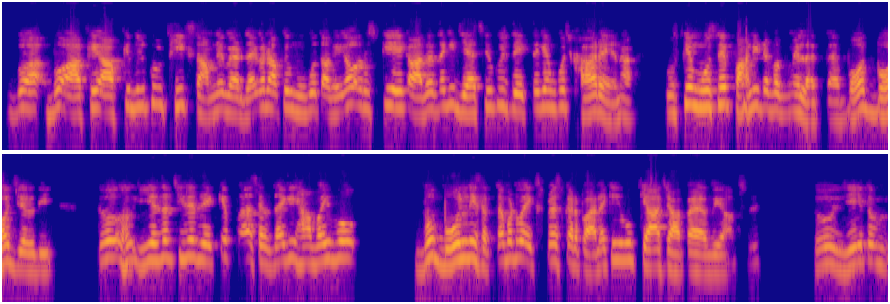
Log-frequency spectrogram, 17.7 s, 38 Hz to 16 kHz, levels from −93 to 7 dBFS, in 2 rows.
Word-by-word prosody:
वो 220 - -1
अ, 210 -1 +3
वो 215 +8 -2
आके 170 +5 +4
आपके 175 +6 0
बिल्कुल 230 +3 -6
ठीक 230 0 -5
सामने 180 +6 -2
बैठ 170 -3 +2
जाएगा 170 +7 0
और - - -2
आपके 200 +2 +2
मुँह 175 -2 -6
को 200 - -2
ताकेगा 180 +2 0
और 230 - 0
उसकी 235 +3 -4
एक 215 -1 -1
आदत 200 +4 -2
है 225 - -1
कि 245 - -6
जैसे 175 +1 +1
ही - - -2
वो - - -10
कुछ 230 -2 -7
देखता 195 +1 -2
है - - -3
कि 225 - +1
हम 220 - -4
कुछ 225 0 -5
खा 160 +3 +3
रहे 180 -4 +2
हैं 130 - -8
ना, 145 0 -4 0.4
उसके 180 +8 +1
मुँह 225 -1 +4
से 250 0 +6
पानी 220 +4 +4
टपकने 195 -4 -3
लगता 130 -5 -3
है 135 - -2
बहुत-बहुत 175 +2 +1
जल्दी। 140 -2 -3 0.5
तो 215 -3 0
ये 210 +5 +1
सब 235 +1 -1
चीज़ें 240 +1 -1
देख 205 -2 0
के 240 - -4
पता 230 -2 -3
चलता 185 -2 -1
है 195 - +1
कि 230 0 -5
हाँ 190 -2 -1
भाई 200 +3 +1
वो 230 0 +1 0.7
वो 235 - +4
बोल 205 +3 +4
नहीं 230 -1 +3
सकता 185 +3 -3
बट 230 +1 -1
वो 230 - +2
एक्सप्रेस 205 0 -3
कर 190 -3 0
पा - - +4
रहा 135 - -1
है - - -2
कि 215 +3 -5
वो 215 0 -1
क्या 165 - +6
चाहता 145 0 +3
है 140 - +5
अभी 130 +1 -6
आपसे। 185 +6 -11 0.4
तो 180 +3 -7
ये 165 +4 -3
तो 205 - -2
200 Hz, 260 wpm, -22 LUFS, 170-225 Hz, 0.7 s, से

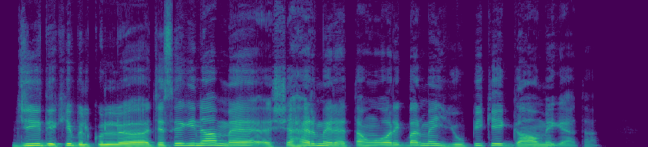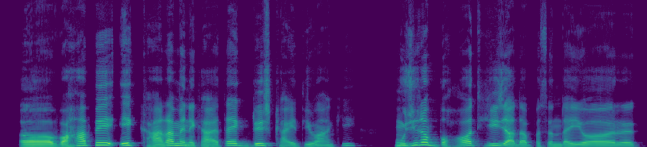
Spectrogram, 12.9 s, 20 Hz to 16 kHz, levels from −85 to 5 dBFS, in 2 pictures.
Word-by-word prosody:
जी 200 +6 +5
देखिए 190 +1 +5
बिल्कुल, 165 -1 +4 0.4
जैसे 180 +7 +2
कि 235 +1 +2
ना 240 +1 +5
मैं 190 -7 +1
शहर 170 +8 +1
में 200 -2 +3
रहता 160 0 -2
हूँ 185 +2 -2
और 180 -1 +2
एक 175 -1 -6
बार 190 +1 +1
मैं 210 +1 -1
यूपी 155 +1 -4
के 200 +2 0
एक 185 -4 -4
गाँव 140 +2 0
में 140 -5 -4
गया 120 -1 -9
था। 140 +4 -24 0.8
अ, 145 - -5 0.3
वहाँ 160 +8 0
पे 260 0 +1
एक 230 0 -3
खाना 155 +6 -2
मैंने 195 -5 -4
खाया 145 -3 -6
था। 180 - -8
एक 200 -7 -6
डिश 210 +2 -4
खाई 125 -4 -11
थी 155 - -11
वहाँ 135 -2 -10
की। 205 +10 -19 0.4
मुझे 195 +6 -5
ना 285 +1 +1
बहुत 180 - -7
ही 195 +2 -6
ज़्यादा 140 -7 -4
पसंद 150 +2 -13
आई 155 +2 -7
और 170 +1 -5
175 Hz, 205 wpm, -18 LUFS, 155-200 Hz, 0.8 s, जी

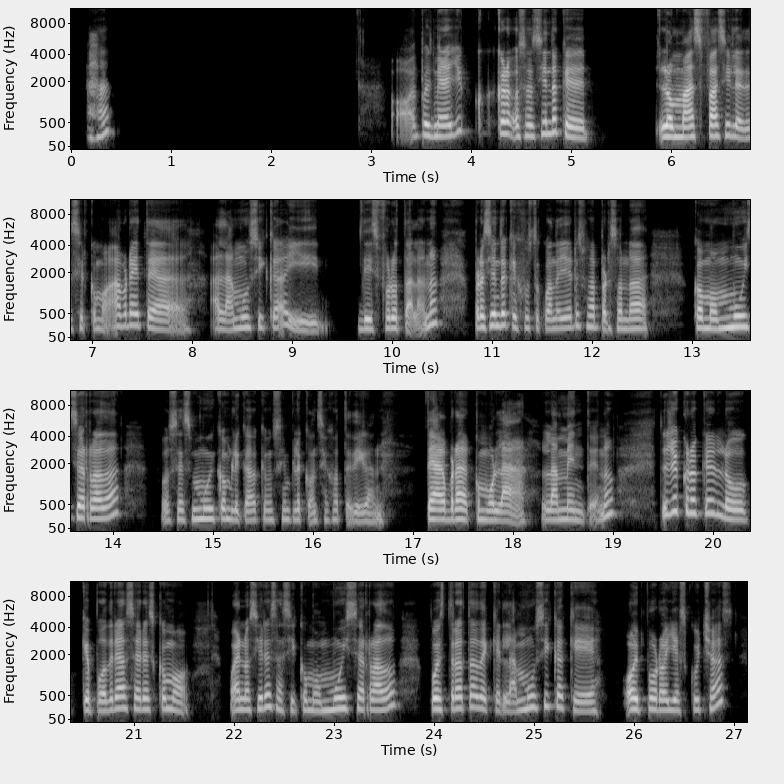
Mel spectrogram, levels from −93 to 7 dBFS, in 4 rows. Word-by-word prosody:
Ajá. 200 - -4 2.8
Ay, 370 -5 -6
pues, 230 -2 +2
mira, 215 0 +5
yo 280 +8 -3
c 310 - -26 0.3
creo 265 -3 +7
o - - +2
sea, 220 0 0
siento 260 +6 +2
que 190 -9 +3 0.6
lo 210 0 +8
más 200 +1 +5
fácil, 220 0 +4
es 180 - +2
decir 180 +3 -7
como: 185 - -6
"Ábrete 240 -3 +1
a 175 0 -2
a - - -6
la 165 -2 -2
música 210 +3 -3
y 150 - -5 0.3
disfrútala", 190 +2 -1
¿no?, 280 +4 -1 0.3
pero 220 +1 +3
siento 245 +2 +4
que, 215 - -2
justo, 200 -1 -9
cuando 185 0 -2
ya 200 - 0
eres 240 +3 -6
una 225 -1 -1
persona 185 +1 -1 0.4
como 195 -2 +3
muy 220 +4 +4
cerrada, 225 +5 +2 0.4
pues, 170 - -9
es 190 +1 -5
muy 205 +1 +1
complicado 185 -3 -3
que 185 - -10
un 185 - -9
simple 190 0 -7
consejo 180 +4 -10
te - - -9
digan 160 0 -6 0.4
te 195 - +6
abra 195 0 +5
como 185 -1 -1
la 170 -2 0
la 185 0 +1
mente, 185 -3 -4
¿no? 270 +5 -2 0.4
Entonces, - - -2
yo 345 0 +4
creo 310 -2 +3
que 310 0 +1
lo 190 -9 0
que 200 - +1
podría 195 +5 +2
hacer 230 -2 0
es 215 - -1
como, 210 -5 -2 0.4
bueno, 210 0 0
si 215 +2 -4
eres 255 0 0
así 190 -2 -8
como 195 -2 -5
muy 220 +4 +2
cerrado, 215 +3 0 0.3
pues, 220 -1 +4
trata 230 +2 +1
de 220 -2 0
que 190 -3 -8
la 170 - -4
música 250 +4 -2
que 180 -5 -3 0.2
hoy 215 +1 +4
por 215 0 0
hoy 195 0 +1
escuchas, 210 - -5
205 Hz, 180 wpm, -22 LUFS, 185-230 Hz, 2.8 s, lo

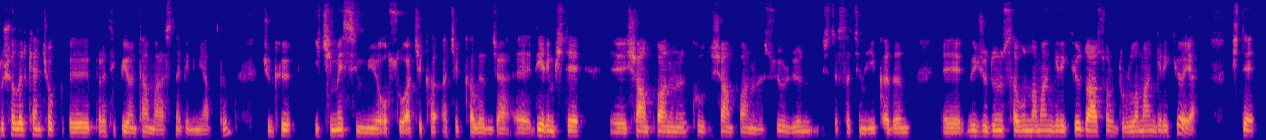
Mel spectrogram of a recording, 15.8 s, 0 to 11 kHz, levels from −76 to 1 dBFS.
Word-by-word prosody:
Duş 130 - -1
alırken 140 -1 +4
çok, 135 0 -2
ııı, 100 0 +3
pratik 115 0 -6
bir - - +4
yöntem 100 -1 0
var 85 - -2
aslında - - -7
benim 85 - -4
yaptığım. 85 0 -8 0.4
Çünkü 125 -1 0 0.2
içime 130 +2 +3
sinmiyor, 95 -4 0
o - - +2
su - - 0
açık - - -1 0.2
açık - - -7
kalınca. 95 -2 0
Eee, 95 -1 0
diyelim 120 -3 +5
işte, 460 - +3 0.3
eee, 100 -1 0
şampuanını, 105 -2 +2
ku 110 -2 -7
şampuanını 100 -5 -2
sürdün, 110 -1 -5
işte, - - -11
saçını 95 -1 -5
yıkadın, 100 +1 0 0.4
eee, 100 0 +1
vücudunu 120 0 +1
sabunlaman 120 0 +1
gerekiyor, 115 +4 +1
daha 115 -2 +8
sonra 115 -3 -5
durulaman 115 +2 -1
gerekiyor 115 -1 0
ya, - - +2 0.4
işte, - - +2
110 Hz, 150 wpm, -24 LUFS, 100-120 Hz, 0.4 s, daha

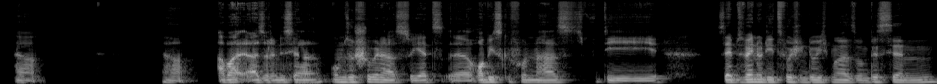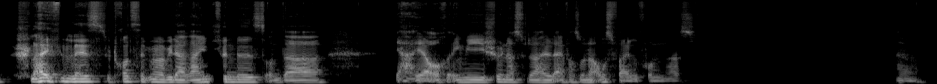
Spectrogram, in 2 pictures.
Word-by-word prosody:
Ja. - - -5 1.2
Ja, - - -6 0.2
aber - - +4
also, 100 0 +3
dann 100 +1 0
ist 100 0 +1
ja 105 +2 0
umso 110 0 0
schöner, 110 -1 +4
dass 95 0 0
du 95 - -3
jetzt, 95 0 -1
äh, 90 -1 -1
Hobbys 105 +4 +3
gefunden 100 -2 -3
hast, 100 0 -2
die 95 -4 -3 0.5
selbst 105 +1 +2
wenn 110 0 +8
du 110 - +5
die 105 0 +2
zwischendurch 105 -1 -1
mal 100 -2 -1
so 95 +1 -5
'n 95 - -5
bisschen 110 +1 -2
schleifen 150 -1 +6
lässt, 130 0 +4
du - - -12
trotzdem 130 0 -4
immer 115 -2 0
wieder 100 -4 +1
reinfindest 110 0 -2
und 95 +1 -10
da, 95 0 -2 0.7
ja - - -4
ja - - 0
auch - - -3
irgendwie 105 0 -2
schön, 110 +2 -3
dass 105 -1 -3
du 105 - -10
da 100 - -3
halt 100 -1 -2
einfach 100 +1 -6
so 105 - -9
'ne 105 - -4
Auswahl 100 -8 -6
gefunden 80 0 -14
hast. 85 0 -12 2.0
Ja. 90 +4 -17
105 Hz, 165 wpm, -29 LUFS, 95-110 Hz, 2.0 s, wenn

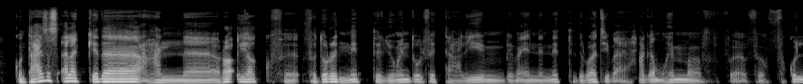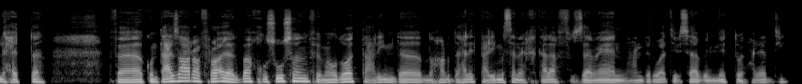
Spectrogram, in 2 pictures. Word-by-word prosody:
كنت 105 0 0
عايز 155 +8 +7
أسألك 150 -4 +5
كده 125 0 +8
عن 95 -1 +1 0.4
رأيك 115 -1 +2
في 95 -2 -6
في 115 - -4
دور 120 +2 +4
النت 110 0 0
اليومين 100 +2 0
دول 105 0 -2
في 110 - -8
التعليم، 100 0 -3
بما 90 +1 -5
إن 100 -1 -2
النت 100 +4 -4
دلوقتي 105 +3 -2
بقى - - -7
حاجة 105 +1 -3
مهمّة 100 -1 0
ف - - -17
ف - - -10
في - - -14
كل 110 0 -1
حتّة، 110 0 -4 0.7
فكنت 105 +1 -2
عايز 135 +5 +2
أعرف 150 -4 0
رأيك 135 -4 +2
بقى، 135 - 0
خصوصًا 135 +4 0
في 115 -4 -6
موضوع 105 +5 0
التعليم 110 -3 -5
ده 110 0 -3
النهارده، 105 +1 -7
هل 110 - -3
التعليم 105 -2 -5
مثلًا 110 -1 -2
إختلف 105 +1 -8
زمان 100 0 -4
عن 95 +2 -8
دلوقتي 100 +1 -8
بسبب 100 0 -4
النت 100 +4 -7
والحاجات 100 +2 -8
دي؟ 110 +2 -15
105 Hz, 180 wpm, -23 LUFS, 100-115 Hz, 0.7 s, كده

